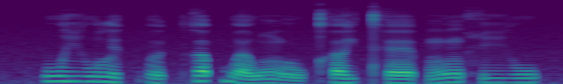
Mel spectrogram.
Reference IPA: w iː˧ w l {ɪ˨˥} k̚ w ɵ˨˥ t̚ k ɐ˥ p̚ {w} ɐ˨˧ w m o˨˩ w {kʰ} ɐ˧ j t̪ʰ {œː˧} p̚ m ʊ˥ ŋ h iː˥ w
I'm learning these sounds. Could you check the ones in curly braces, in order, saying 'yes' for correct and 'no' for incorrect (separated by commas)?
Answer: yes, yes, yes, no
